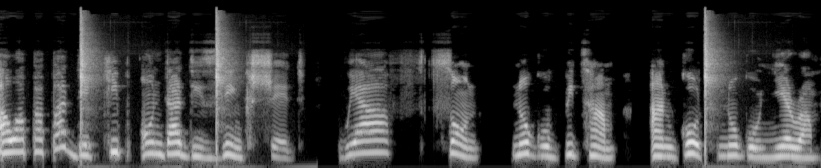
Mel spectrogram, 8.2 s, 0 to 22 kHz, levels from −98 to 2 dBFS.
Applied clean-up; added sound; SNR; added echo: none; Gunshot, gunfire; 2 dB; none.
